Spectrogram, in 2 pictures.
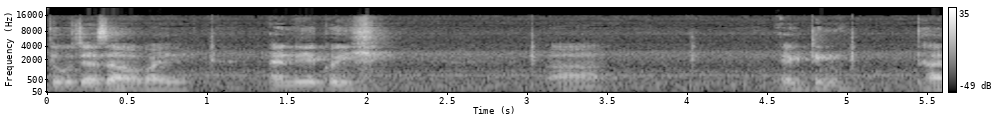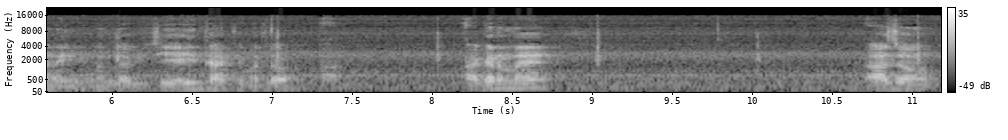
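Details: Adult man with stuttering (stammering), recorded on day 32 of speech therapy, speaking Hindi mixed with English.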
